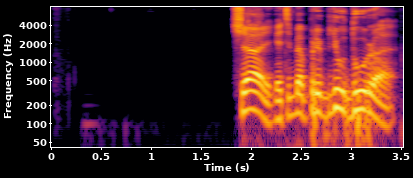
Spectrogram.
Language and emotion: Russian, angry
